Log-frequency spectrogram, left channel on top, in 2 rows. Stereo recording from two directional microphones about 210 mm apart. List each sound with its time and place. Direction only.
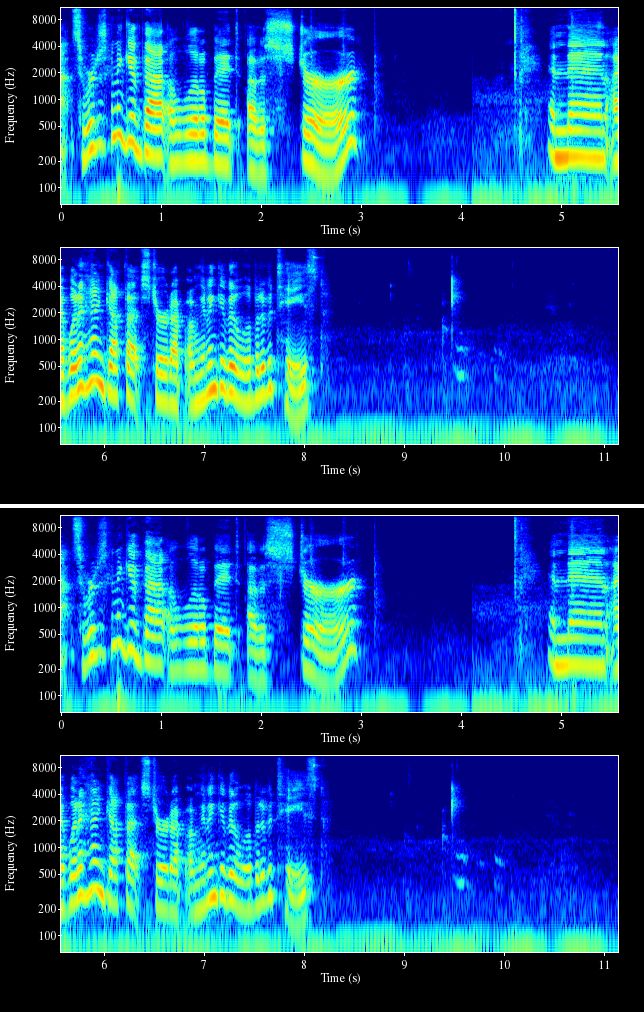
0.0 s speech: 45° left (ahead or behind)
4.5 s speech: 40° left (ahead or behind)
